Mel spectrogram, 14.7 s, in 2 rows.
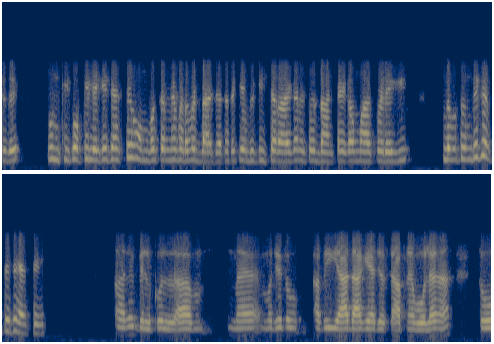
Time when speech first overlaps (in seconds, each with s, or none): none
